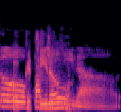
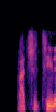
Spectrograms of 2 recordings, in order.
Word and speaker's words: Pochettino: Mauricio Pochettino. Yeah, Poch. – Pochettino.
